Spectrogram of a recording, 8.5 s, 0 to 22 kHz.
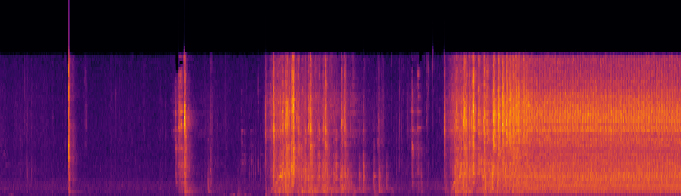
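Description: Champion 3400-watt portable generator's single-cylinder engine pull-started with its recoil cord: a couple of loud pulls, then it catches about two-thirds of the way in and runs steadily. It is warm from running, which can make it harder to start.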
